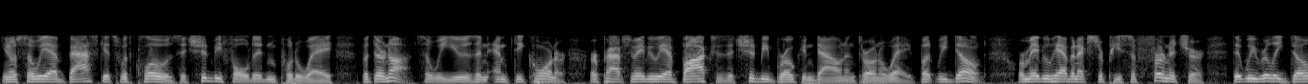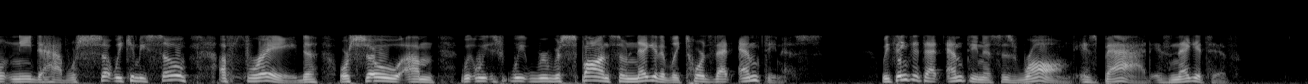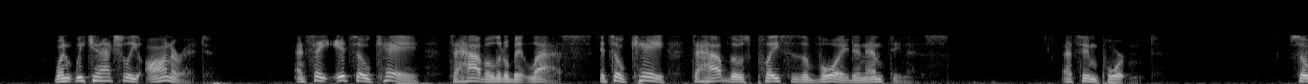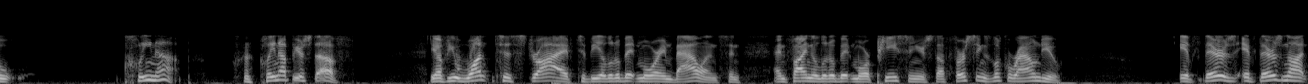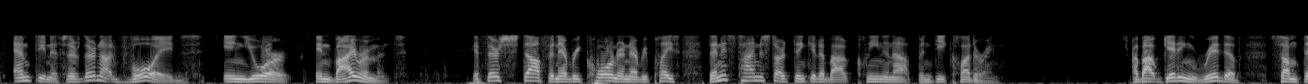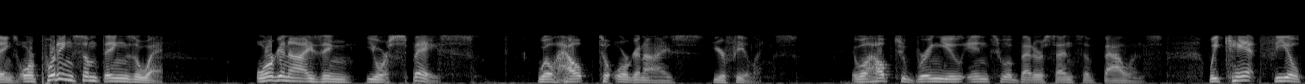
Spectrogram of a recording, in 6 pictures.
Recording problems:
high frequencies cut off; severe; nothing above 4 kHz

